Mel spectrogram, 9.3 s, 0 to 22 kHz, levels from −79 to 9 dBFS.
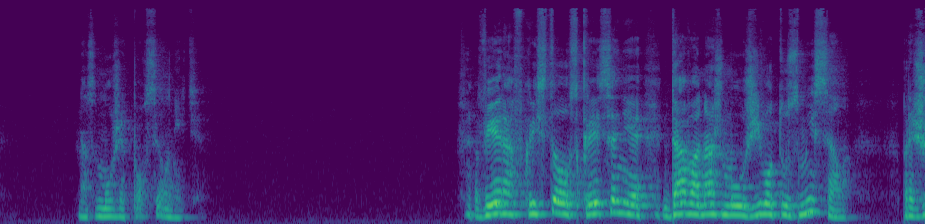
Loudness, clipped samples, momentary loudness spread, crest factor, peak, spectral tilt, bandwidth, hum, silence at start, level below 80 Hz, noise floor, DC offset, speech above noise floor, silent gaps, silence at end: -22 LUFS; under 0.1%; 14 LU; 20 dB; -4 dBFS; -6 dB/octave; 19 kHz; none; 0.8 s; -64 dBFS; -65 dBFS; under 0.1%; 43 dB; none; 0 s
